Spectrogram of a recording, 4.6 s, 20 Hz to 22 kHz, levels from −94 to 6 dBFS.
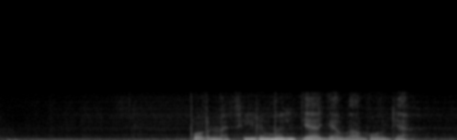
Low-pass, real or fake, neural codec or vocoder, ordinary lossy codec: none; fake; codec, 16 kHz, 0.8 kbps, ZipCodec; none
